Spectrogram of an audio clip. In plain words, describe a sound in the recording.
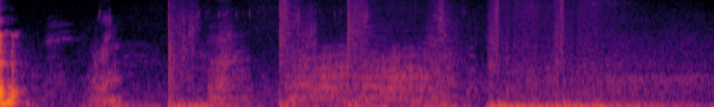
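Game sword strikes clash and crackle.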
